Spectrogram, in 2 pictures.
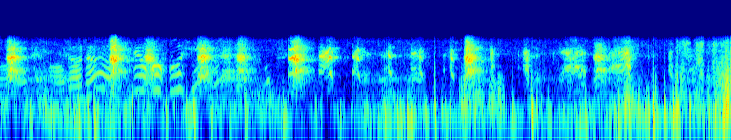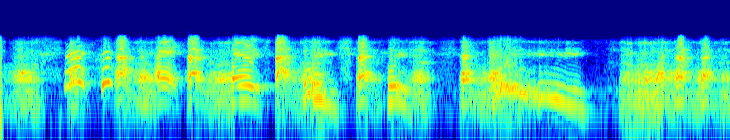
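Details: Jealous dog protesting while its owners pet the cat: a long run of strange talking noises, wavering, rising and falling whines and grumbling yowls, busiest and most tonal in the second half, with faint human voices underneath.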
